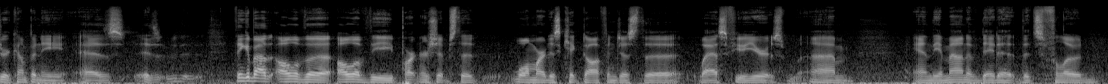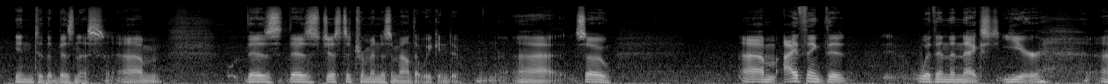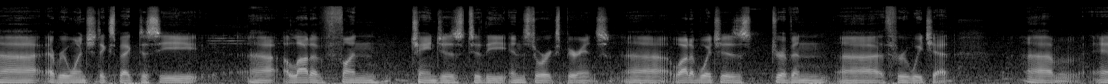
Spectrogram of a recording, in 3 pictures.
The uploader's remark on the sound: live from TechCrunch Shenzhen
